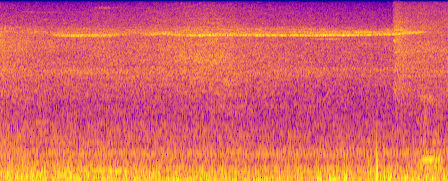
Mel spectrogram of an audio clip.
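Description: Passenger train running slowly: a steady low rumble and hum with a thin, high, steady whine above it.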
